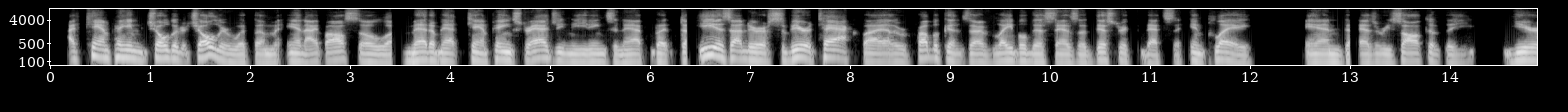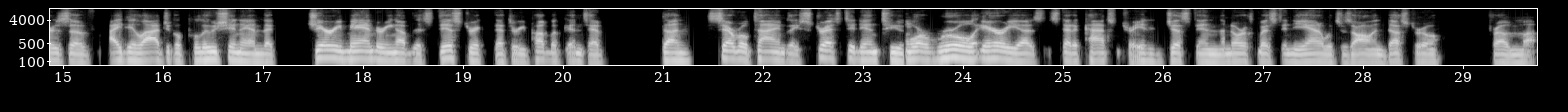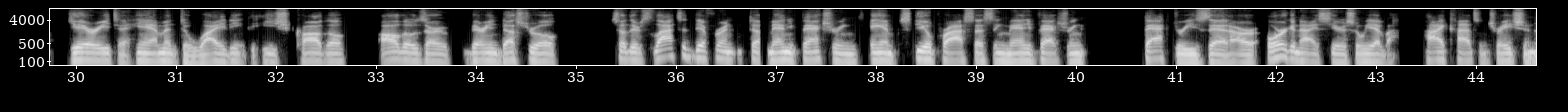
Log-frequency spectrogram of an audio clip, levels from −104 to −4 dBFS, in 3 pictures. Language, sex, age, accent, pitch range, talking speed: English, male, 50-69, American, 100-120 Hz, 155 wpm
